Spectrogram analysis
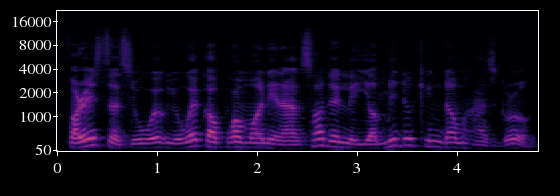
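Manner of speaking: ordinary delivery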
